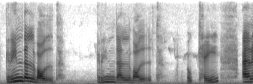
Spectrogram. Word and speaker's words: Grindelwald: So this one I would pronounce Grindelwald.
